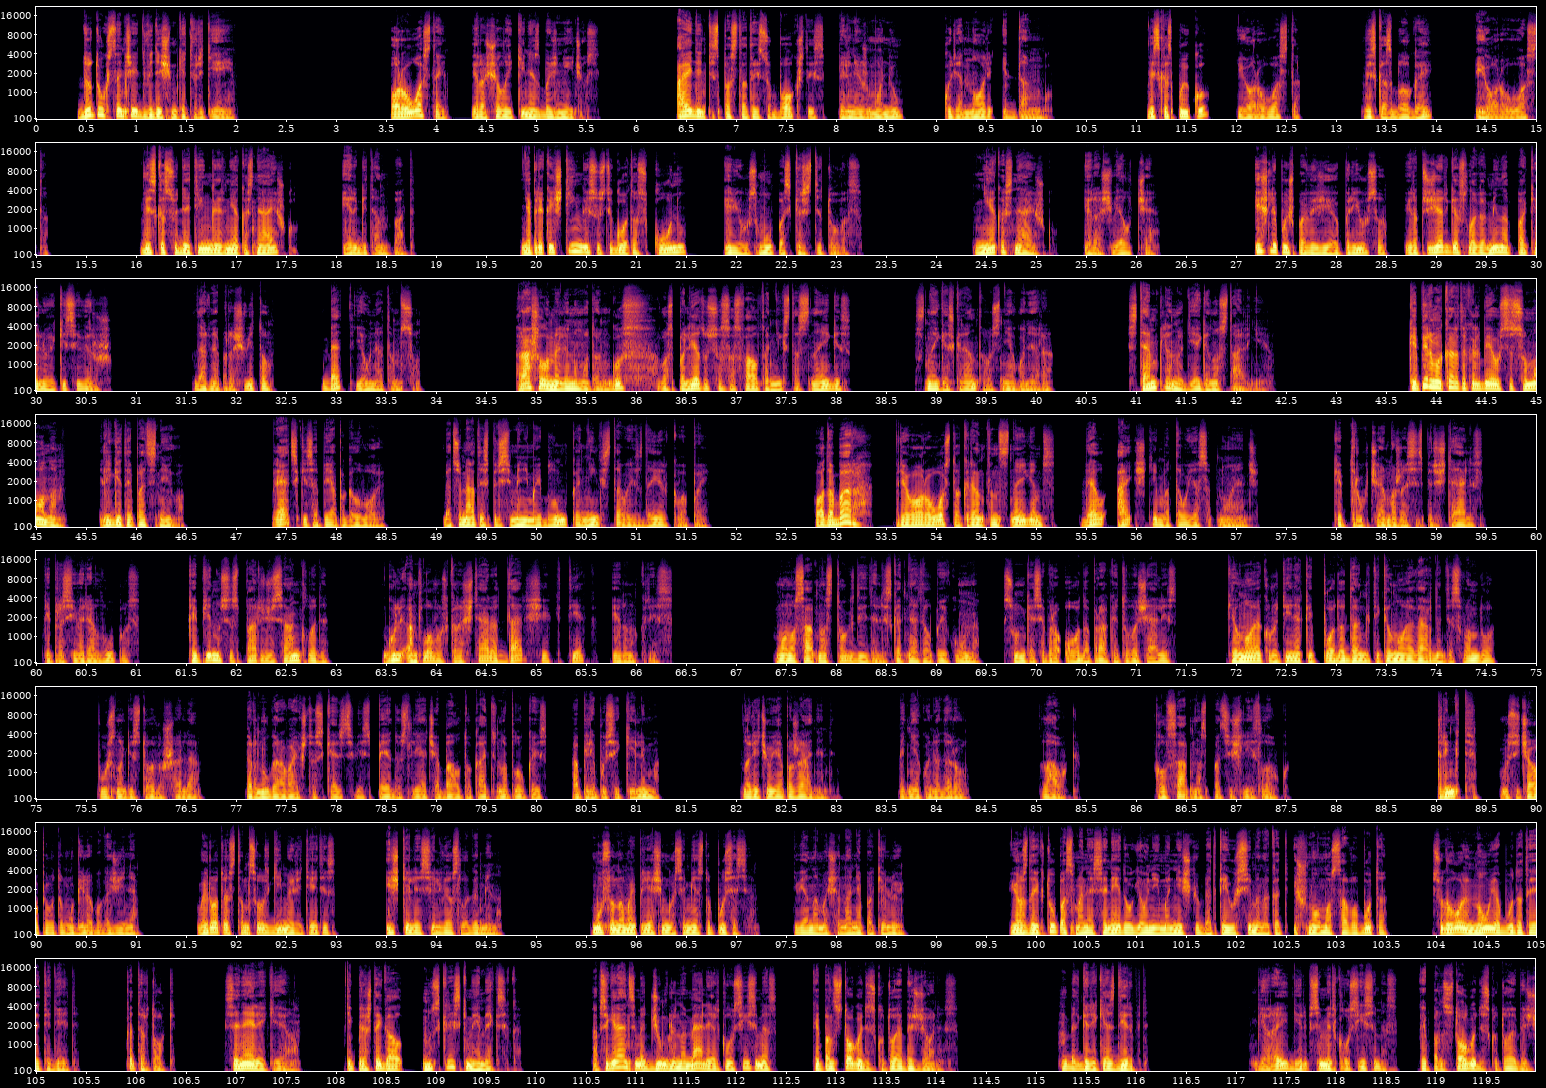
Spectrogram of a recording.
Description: Jausmai | Audioknygos | baltos lankos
